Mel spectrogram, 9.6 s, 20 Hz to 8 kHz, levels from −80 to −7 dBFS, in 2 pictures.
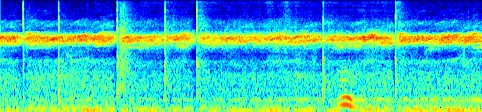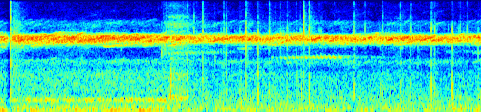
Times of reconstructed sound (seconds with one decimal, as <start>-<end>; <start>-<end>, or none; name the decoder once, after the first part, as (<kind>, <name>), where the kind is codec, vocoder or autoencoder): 1.4-4.0 (autoencoder, DAC-VAE)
